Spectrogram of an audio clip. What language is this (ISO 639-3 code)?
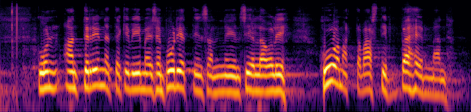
fin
